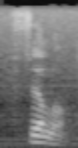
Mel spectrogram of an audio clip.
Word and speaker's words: Philo: Philo, that rhymes with pillow. Okay, but not Philo. But not Philo, no. But it's spelled the same way as Philo, P-H-I-L-O.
